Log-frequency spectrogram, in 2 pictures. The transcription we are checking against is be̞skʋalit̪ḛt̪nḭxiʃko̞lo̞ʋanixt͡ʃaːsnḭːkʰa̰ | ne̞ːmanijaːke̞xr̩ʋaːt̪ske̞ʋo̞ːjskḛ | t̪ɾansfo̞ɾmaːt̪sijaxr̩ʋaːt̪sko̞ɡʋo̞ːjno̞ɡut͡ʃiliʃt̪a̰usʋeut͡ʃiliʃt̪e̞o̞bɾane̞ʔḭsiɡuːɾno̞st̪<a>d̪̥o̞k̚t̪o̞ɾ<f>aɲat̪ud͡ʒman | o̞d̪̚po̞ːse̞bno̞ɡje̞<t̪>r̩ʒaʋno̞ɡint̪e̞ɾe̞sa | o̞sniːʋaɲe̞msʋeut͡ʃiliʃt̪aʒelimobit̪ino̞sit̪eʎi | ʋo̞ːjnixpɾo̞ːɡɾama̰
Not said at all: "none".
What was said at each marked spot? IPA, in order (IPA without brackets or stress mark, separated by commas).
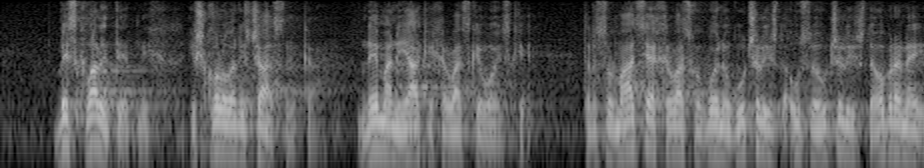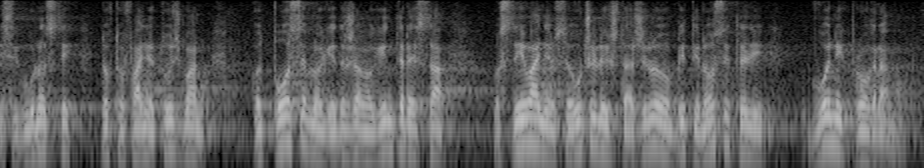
i, f, d̪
